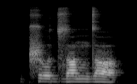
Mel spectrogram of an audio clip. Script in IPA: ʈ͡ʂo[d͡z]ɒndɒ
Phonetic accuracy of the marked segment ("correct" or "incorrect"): correct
